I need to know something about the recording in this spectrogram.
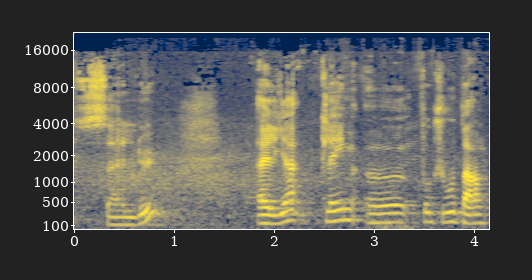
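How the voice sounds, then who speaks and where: A man's voice: a little high, takes it slowly, crowd noise. A man playing a flippant colleague on an investigation in a French audio drama, casual and wry with loose, hesitant phrasing. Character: flippant, chatty male investigation colleague cracking dark jokes.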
